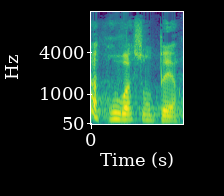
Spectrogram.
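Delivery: usual speaking voice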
